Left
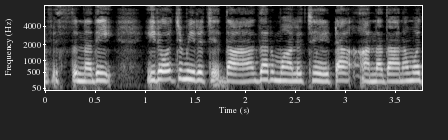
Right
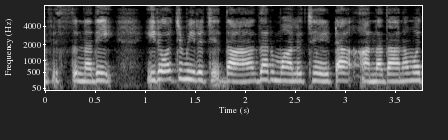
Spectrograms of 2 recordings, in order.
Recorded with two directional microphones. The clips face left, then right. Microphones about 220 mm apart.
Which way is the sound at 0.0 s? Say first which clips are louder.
Left 4 dB; 30° left (ahead or behind).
